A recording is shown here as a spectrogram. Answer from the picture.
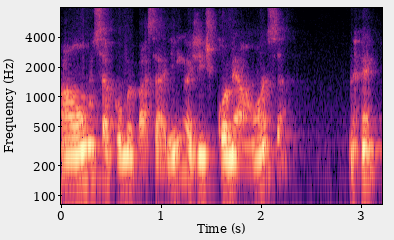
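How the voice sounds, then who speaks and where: A man speaks at a moderate pace. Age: 60s. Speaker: teacher of Yoruba tradition. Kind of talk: talk in a conversation circle. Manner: hesitant, repeats words.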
